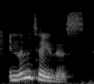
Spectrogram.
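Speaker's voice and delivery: usual speaking voice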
